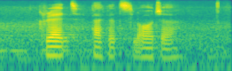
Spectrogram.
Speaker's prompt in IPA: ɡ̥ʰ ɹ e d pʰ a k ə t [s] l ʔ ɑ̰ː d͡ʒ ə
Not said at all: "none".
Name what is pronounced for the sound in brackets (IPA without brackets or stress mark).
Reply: s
